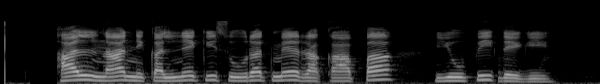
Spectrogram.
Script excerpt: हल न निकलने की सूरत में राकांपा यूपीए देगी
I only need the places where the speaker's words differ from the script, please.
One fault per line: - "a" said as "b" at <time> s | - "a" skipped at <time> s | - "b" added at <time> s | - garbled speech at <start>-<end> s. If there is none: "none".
none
